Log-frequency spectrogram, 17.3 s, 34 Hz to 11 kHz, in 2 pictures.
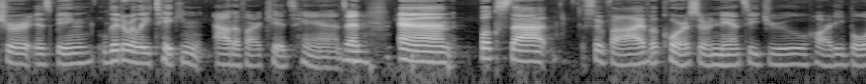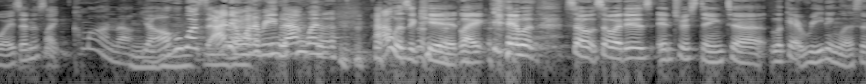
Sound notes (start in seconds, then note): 10.2 laughs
